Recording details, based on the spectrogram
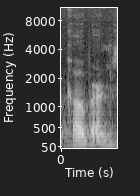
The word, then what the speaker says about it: Cockburn: Her grandfather was Claude Cockburn, who wrote Beat the Devil, under a pseudonym, so he didn't use his real name, Claude Cockburn, or Coburn, some people would pronounce it.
